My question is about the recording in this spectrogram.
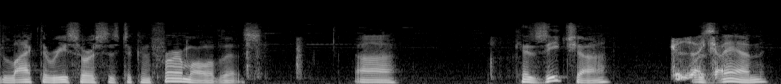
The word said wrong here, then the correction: Kazika: I think it's pronounced Kazika, but what do I know? – Kazika.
